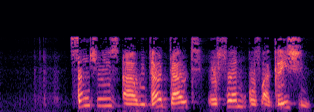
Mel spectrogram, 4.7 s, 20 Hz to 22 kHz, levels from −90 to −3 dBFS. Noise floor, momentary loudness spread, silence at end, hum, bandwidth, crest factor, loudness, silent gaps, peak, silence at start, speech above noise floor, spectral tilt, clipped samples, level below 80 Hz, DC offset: -67 dBFS; 8 LU; 0.1 s; none; 6 kHz; 18 dB; -22 LUFS; none; -6 dBFS; 1.05 s; 44 dB; 0 dB/octave; under 0.1%; -64 dBFS; under 0.1%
